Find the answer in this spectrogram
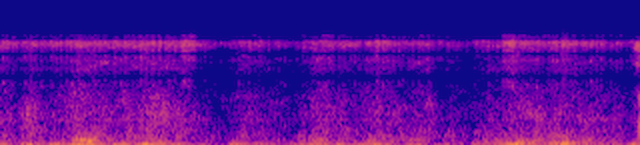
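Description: A pause in speech filled by an uneven, low rumble of room noise, with no distinct event.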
